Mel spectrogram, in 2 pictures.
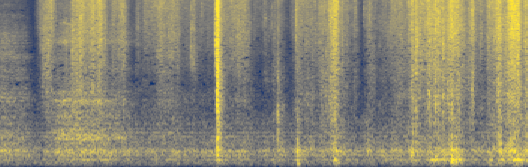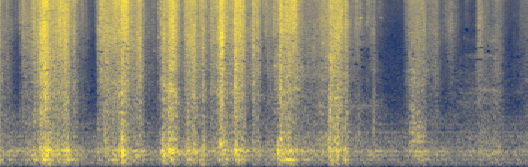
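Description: Packaging rustling and crinkling as the portable speaker is handled and unwrapped, in irregular bursts with one sharper crack about three seconds in.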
